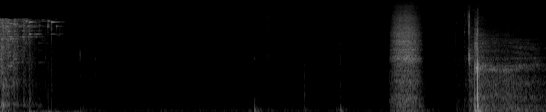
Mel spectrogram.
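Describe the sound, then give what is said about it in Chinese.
Glass smashes with a sharp crack and a brief ringing scatter of shards, cutting someone, preceded by a bright rattling burst at the start, a few scattered small clicks and a heavy breathy exhale. No speech. “你看，都被玻璃给割伤了，疼吗？”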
